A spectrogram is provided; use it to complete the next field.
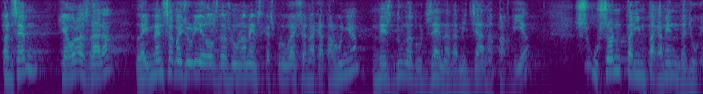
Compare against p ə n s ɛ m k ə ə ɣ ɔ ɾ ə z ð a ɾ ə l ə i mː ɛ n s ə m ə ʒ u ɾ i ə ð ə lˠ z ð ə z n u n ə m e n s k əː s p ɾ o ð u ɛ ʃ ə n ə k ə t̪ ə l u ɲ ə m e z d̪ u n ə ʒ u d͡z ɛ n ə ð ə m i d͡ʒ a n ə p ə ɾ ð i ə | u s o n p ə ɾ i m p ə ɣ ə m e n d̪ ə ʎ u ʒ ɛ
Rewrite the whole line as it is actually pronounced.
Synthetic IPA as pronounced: p ə n s ɛ m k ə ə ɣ ɔ ɾ ə z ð a ɾ ə l ə i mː ɛ n s ə m ə ʒ u ɾ i ə ð ə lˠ z ð ə z n u n ə m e n s k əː s p ɾ u ð u ɛ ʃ ə n ə k ə t̪ ə l u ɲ ə m e z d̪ u n ə ð u d͡z ɛ n ə ð ə m i d͡ʒ a n ə p ə ɾ ð i ə | u s o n p ə ɾ i m p ə ɣ ə m e n d̪ ə ʎ u ɣ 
